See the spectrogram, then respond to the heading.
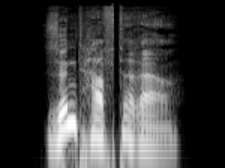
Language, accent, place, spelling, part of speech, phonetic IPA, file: German, Germany, Berlin, sündhafterer, adjective, [ˈzʏnthaftəʁɐ], De-sündhafterer.ogg
- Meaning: inflection of sündhaft: 1. strong/mixed nominative masculine singular comparative degree 2. strong genitive/dative feminine singular comparative degree 3. strong genitive plural comparative degree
